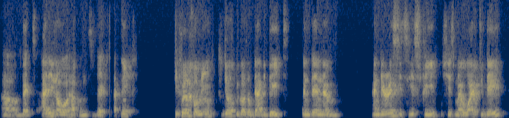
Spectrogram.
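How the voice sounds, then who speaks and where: A middle-aged Nigerian man, an interview guest, telling a personal story in a deliberate, halting academic way. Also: medium pitch, reverberant, lo-fi sound. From Nigeria, Ogun State. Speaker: interview guest, university professor.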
